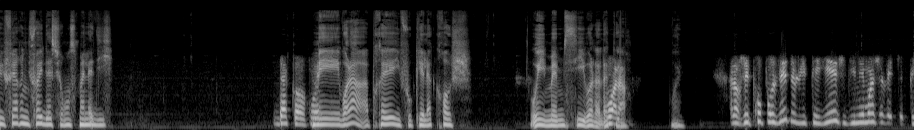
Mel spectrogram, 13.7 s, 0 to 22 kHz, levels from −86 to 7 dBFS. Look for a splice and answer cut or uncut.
cut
